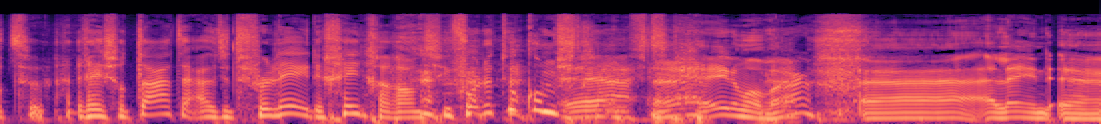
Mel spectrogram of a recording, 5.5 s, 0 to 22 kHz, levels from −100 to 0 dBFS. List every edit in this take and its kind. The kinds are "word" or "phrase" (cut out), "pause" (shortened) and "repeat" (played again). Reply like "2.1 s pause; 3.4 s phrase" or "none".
none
